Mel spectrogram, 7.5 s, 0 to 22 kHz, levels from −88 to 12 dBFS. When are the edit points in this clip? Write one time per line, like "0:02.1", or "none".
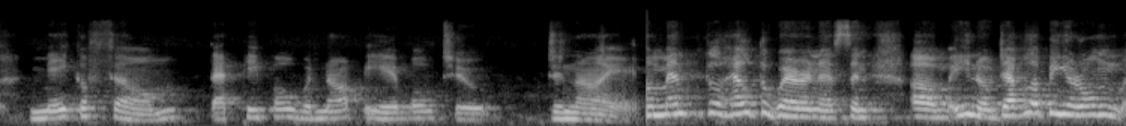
0:04.3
